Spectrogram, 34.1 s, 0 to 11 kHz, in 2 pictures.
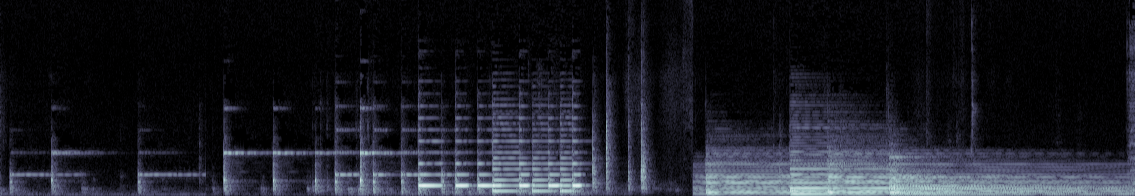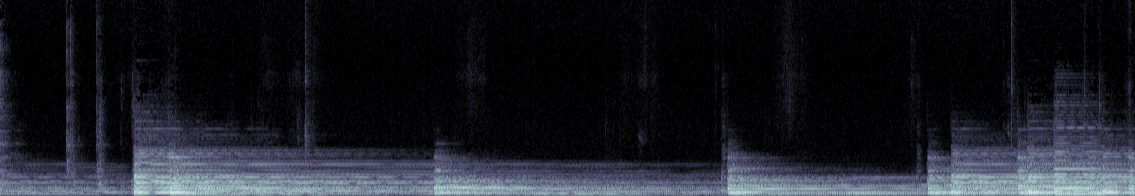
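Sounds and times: piano notes struck during tuning: 0.0s - 8.9s, 10.6s - 26.3s
piano chords ringing: 0.0s - 9.0s, 10.4s - 34.0s.

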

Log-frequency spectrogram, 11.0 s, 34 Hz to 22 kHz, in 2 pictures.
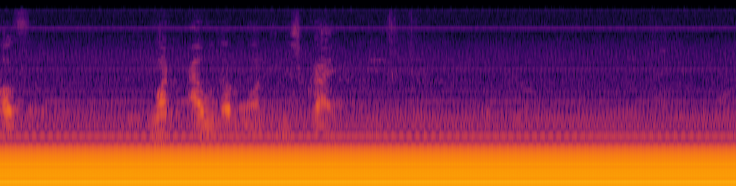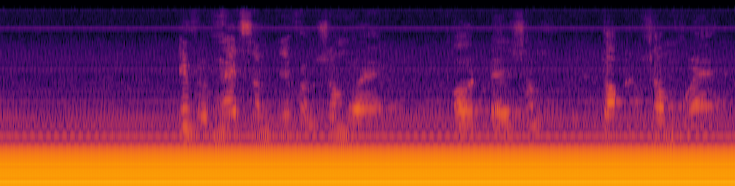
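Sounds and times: man talking: 0.0s - 0.3s, 1.1s - 3.2s, 6.9s - 11.0s
electrical mains hum: 0.0s - 11.0s
thin high whine: 0.0s - 11.0s.

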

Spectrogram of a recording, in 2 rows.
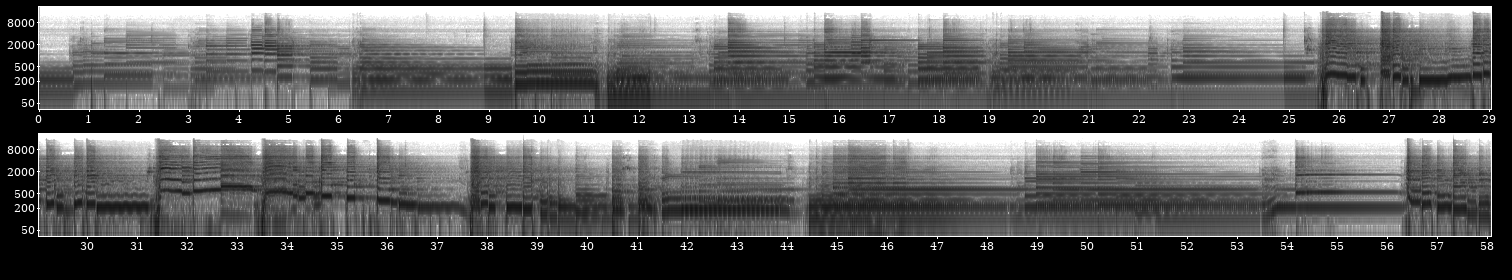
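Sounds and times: fuzz electric guitar: 0.0s - 58.0s.

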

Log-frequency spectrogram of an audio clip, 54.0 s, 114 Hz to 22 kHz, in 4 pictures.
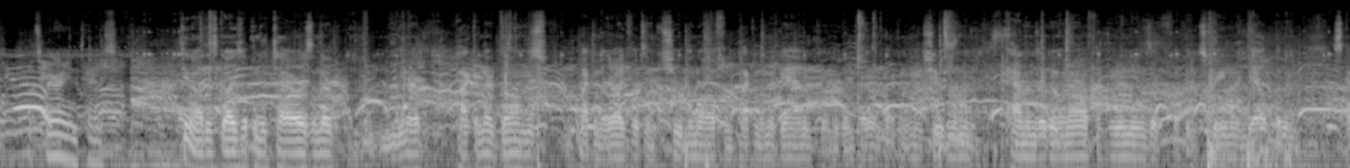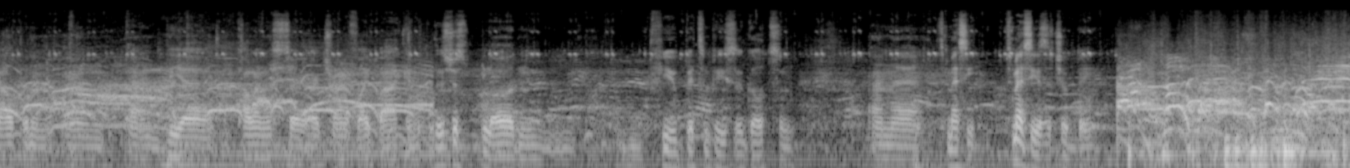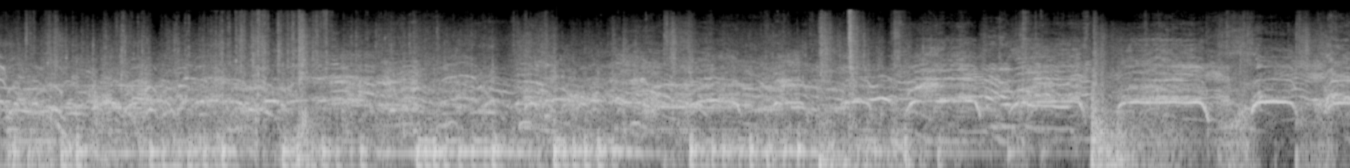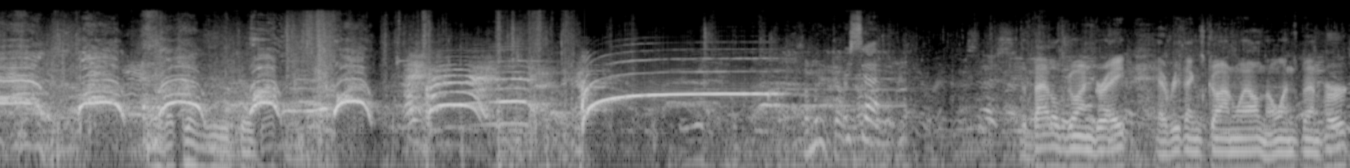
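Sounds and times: voices yelling war cries: 0.0s - 20.0s, 22.0s - 49.5s.

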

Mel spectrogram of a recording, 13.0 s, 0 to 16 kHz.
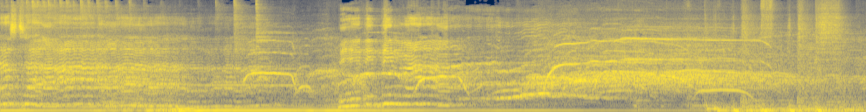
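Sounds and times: live rock band: 0.0s - 8.0s, 8.8s - 13.0s
fans whooping and screaming: 3.4s - 13.0s
heavy drum and cymbal hits: 10.5s - 13.0s.

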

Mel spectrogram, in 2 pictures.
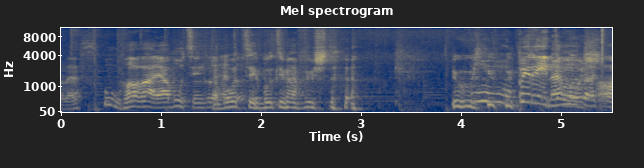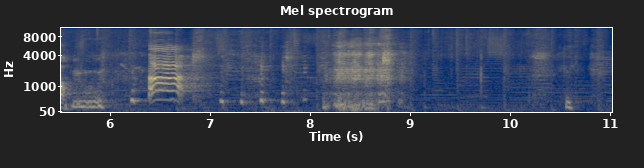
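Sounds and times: quiet background music: 0.0s - 11.0s
man laughing: 5.6s - 9.3s, 10.2s - 11.0s.

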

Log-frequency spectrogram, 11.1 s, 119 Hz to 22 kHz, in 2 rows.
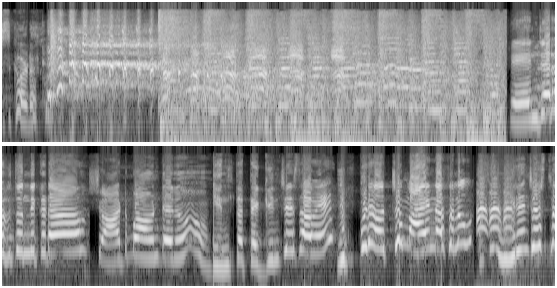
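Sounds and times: background music with heavy bass: 1.6s - 5.1s.

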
